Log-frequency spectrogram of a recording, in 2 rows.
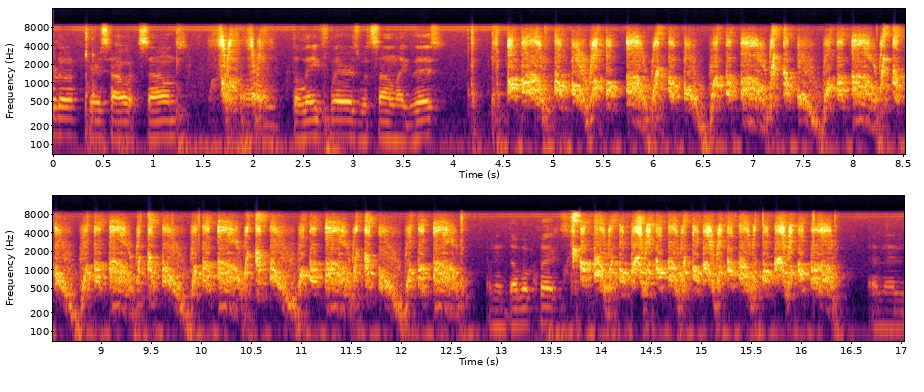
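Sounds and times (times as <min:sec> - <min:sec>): backing beat: 0:00.0 - 0:16.7
vinyl record scratching: 0:00.0 - 0:17.0.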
